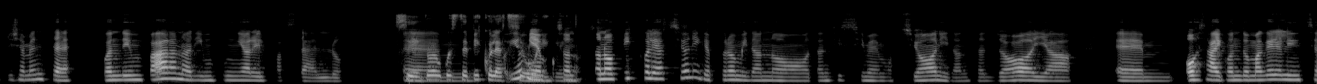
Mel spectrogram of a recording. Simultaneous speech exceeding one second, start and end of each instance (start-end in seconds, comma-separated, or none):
4.0-5.8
